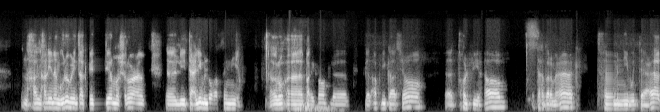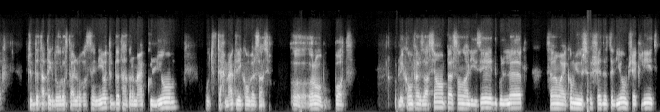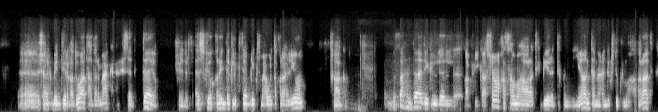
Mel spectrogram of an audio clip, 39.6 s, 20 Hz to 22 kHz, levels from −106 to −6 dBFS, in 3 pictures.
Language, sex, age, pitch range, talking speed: Arabic, male, 20-39, 115-140 Hz, 105 wpm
